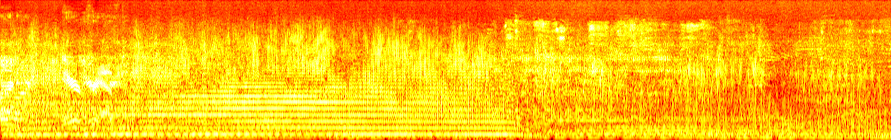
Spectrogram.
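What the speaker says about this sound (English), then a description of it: "you can really hear the difference on that Yamaha-powered aircraft" Yamaha-powered race aircraft at an air race in Roswell, New Mexico, droning steadily with a strong engine tone that drops in pitch as it passes by. Commentators talk over the engine throughout.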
